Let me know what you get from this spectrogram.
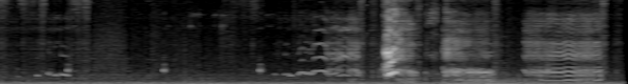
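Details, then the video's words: French Bulldog puppy Remy during a disliked car ride: soft brief squeaks, then a sudden yelp and drawn-out high wavering whines, with faint road rumble underneath. "French Bulldog Puppy Whines During Car Ride"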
